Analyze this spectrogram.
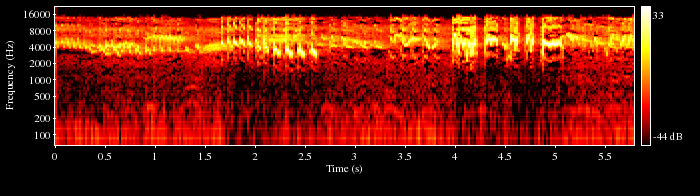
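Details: Lark singing and imitating other birds: varied high phrases, a wavering whistled run, then a dense stretch of rapid buzzy trills and sharp broken chirps.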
